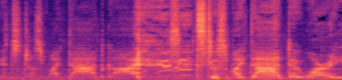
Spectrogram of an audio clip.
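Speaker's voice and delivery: hushed, slow, very soft, barely voiced whisper. Speaker retells turning away to tell the others something: retelling a whisper. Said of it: "just kind of like whisper".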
